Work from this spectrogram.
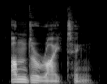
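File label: "underwriting", British English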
